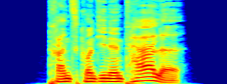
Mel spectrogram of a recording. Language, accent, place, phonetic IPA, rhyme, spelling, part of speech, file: German, Germany, Berlin, [tʁanskɔntɪnɛnˈtaːlə], -aːlə, transkontinentale, adjective, De-transkontinentale.ogg
- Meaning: inflection of transkontinental: 1. strong/mixed nominative/accusative feminine singular 2. strong nominative/accusative plural 3. weak nominative all-gender singular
